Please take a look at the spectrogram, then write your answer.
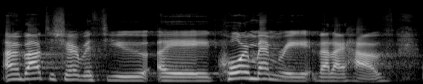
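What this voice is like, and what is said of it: Mixed Nigerian, London and Irish accent. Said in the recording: “my accent is the way that it is because I'm Nigerian, born in London and raised in Ireland”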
